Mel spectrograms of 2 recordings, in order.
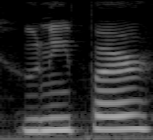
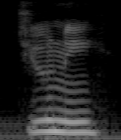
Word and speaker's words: Juni: It's not pronounced Junipur? No. Just because I know a little Spanish doesn't mean that it's always said that way. It's just Junie.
